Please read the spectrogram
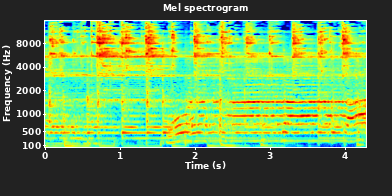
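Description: Devotional kirtan music: small brass hand cymbals (taal) struck in a steady beat, about three to four strikes a second, over a drum and group chanting. Sung notes slide upward about a second and a half in.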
